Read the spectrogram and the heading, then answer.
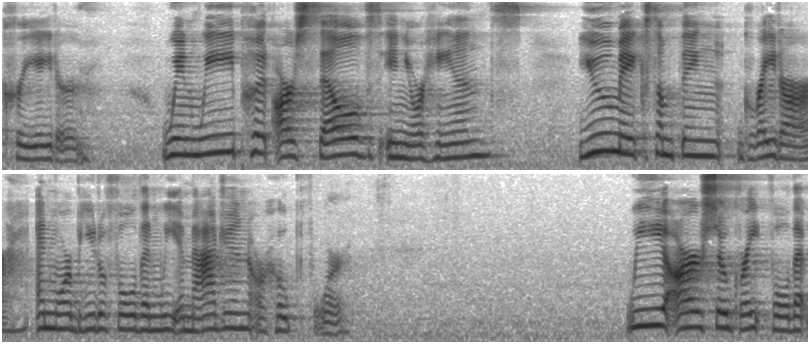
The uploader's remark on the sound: Our audio recording from yesterday&#8217;s worship service. Here is our audio recording from yesterday’s worship service.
